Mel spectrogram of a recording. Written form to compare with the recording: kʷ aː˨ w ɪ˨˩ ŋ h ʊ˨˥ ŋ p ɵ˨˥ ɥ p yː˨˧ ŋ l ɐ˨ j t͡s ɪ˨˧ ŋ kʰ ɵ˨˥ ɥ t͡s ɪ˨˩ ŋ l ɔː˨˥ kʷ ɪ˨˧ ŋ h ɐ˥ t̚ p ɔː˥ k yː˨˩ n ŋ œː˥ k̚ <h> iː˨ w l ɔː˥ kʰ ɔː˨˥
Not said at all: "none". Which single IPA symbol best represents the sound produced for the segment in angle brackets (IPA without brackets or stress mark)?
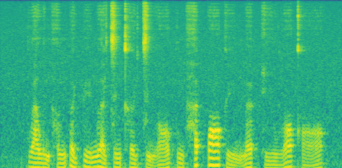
h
